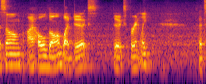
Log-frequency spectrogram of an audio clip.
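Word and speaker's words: Brantley: But then, there's that song, I Hold On by Dirks Brentley. That's how you pronounce his name.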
